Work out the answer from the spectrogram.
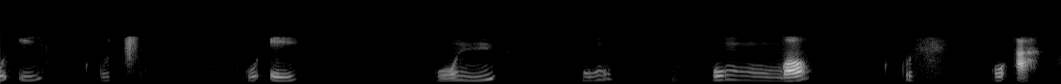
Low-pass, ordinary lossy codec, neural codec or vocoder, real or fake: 3.6 kHz; MP3, 24 kbps; none; real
